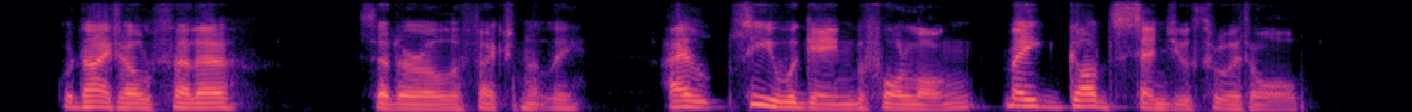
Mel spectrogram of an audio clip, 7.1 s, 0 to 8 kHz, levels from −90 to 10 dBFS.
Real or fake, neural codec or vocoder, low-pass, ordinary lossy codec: real; none; 7.2 kHz; Opus, 16 kbps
